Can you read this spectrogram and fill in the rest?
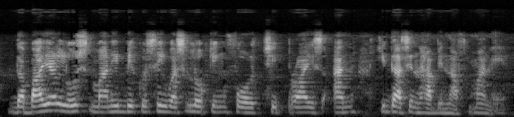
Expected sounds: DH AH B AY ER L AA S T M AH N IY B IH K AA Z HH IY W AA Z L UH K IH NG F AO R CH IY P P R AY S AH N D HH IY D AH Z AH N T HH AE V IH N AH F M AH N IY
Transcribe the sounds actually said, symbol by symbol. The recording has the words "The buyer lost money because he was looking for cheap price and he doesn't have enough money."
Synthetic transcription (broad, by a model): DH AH B AY ER L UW S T M AH N IY B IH K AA S HH IY W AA S L UH K IH NG F AO R CH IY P P R AY S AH N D HH IY D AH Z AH N T HH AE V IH N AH F M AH N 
